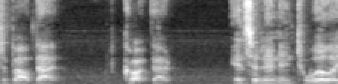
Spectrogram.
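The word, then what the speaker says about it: Tooele: that that incident in TOA Utah t o o l e we pronounce it TOA and um today when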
